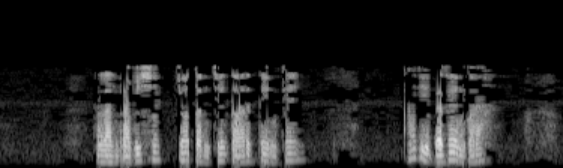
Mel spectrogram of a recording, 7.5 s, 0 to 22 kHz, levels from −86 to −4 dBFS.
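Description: Speech, with AAC compression damage throughout. Nothing is audible above about 5 kHz, so the sound is dull. Sibilants turn fizzy and smeared, and sustained sounds warble. The heavy damage likely comes from AAC-LC at a very low bitrate, around 8 kbps.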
